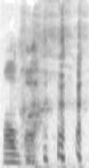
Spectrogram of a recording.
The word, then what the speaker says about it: Mulva: It rhymes with a female body part. Mulva.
